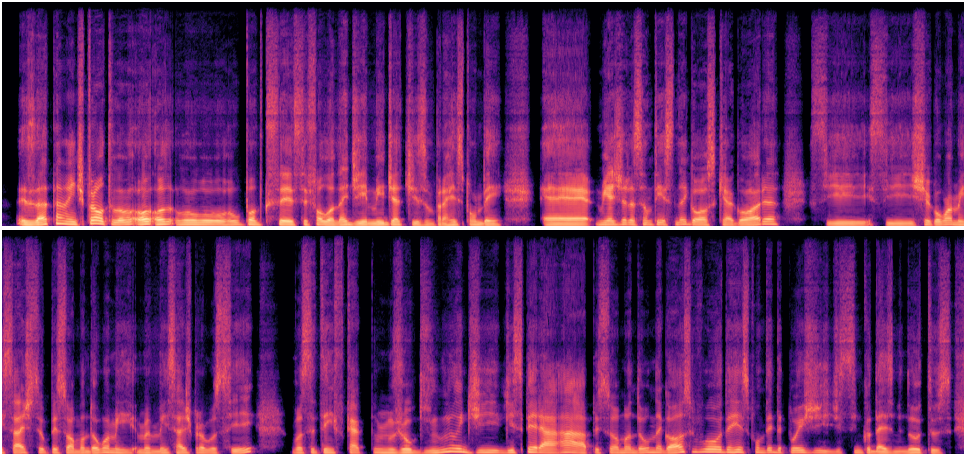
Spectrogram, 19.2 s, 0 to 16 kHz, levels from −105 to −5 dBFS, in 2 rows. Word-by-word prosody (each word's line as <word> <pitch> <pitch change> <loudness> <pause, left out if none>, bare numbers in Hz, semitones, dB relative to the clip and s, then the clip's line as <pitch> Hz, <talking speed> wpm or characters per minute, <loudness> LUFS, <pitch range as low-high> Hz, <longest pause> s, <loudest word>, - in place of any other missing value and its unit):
Exatamente 155 - +4
pronto, 205 -8 +6
o - - +4
o 160 +2 +6
o 140 -3 +3
o 130 - +1
o - - -7
ponto 130 -1 +1
que - - -6
você 130 -3 +5
você 130 - -4
falou, 120 -3 +3
né, 120 +4 +1
de 120 -2 +1
imediatismo 120 -2 +1
pra 110 +2 -2
responder 110 -2 -1 0.4
eh, 115 -1 +5
minha 135 0 +3
geração 145 0 -2
tem 140 - -3
esse 135 +2 -5
negócio 130 -6 0
que - - -5
agora 120 +11 +2 0.3
se 110 -1 -4
se 110 -2 -5
chegou 120 +1 0
1 145 +1 +2
mensagem, 125 0 -1
se - - -7
o - - -3
pessoal 120 -1 -3
mandou 115 0 -2
uma 150 - -1
me 120 -2 -6
uma 110 -1 -4
mensagem 110 +1 -4
pra 120 - -3
você, 120 - -4 0.4
você 120 +1 -5
tem 125 +2 -4
que 125 - -9
ficar 125 -2 -2
com 135 - -9
um 125 -1 -3
joguinho 125 - -2
de 145 -1 -4
de 135 +3 -6
esperar: 145 -3 0
"Ah, 160 -3 +1
a - - -4
pessoa 125 +2 -7
mandou 135 +1 -4
um - - -6
negócio 150 +7 -1
vou 185 0 0
de 165 -1 -4
responder 160 -2 -4
depois 150 0 -4
de 135 -2 -6
de 115 0 -11
5, 120 +2 -8
10 105 -2 -2
minutos,", 105 -1 -4
125 Hz, 205 wpm, -21 LUFS, 115-145 Hz, 0.4 s, pronto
